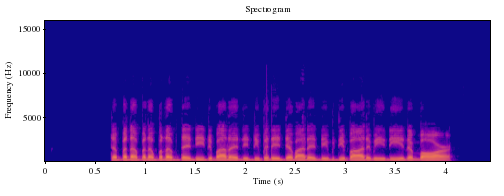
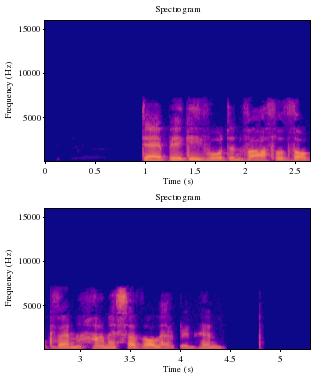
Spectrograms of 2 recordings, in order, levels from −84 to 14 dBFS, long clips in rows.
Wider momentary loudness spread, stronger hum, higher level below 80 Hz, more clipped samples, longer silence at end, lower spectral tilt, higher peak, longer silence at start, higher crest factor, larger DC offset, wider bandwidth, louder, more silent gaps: second, 5 LU vs 9 LU; neither; second, -70 dBFS vs -56 dBFS; neither; second, 0.4 s vs 0.85 s; first, -7 dB/octave vs -4.5 dB/octave; second, -6 dBFS vs -2 dBFS; second, 0.65 s vs 1 s; about the same, 18 dB vs 18 dB; neither; about the same, 7.4 kHz vs 7.4 kHz; second, -23 LUFS vs -18 LUFS; neither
